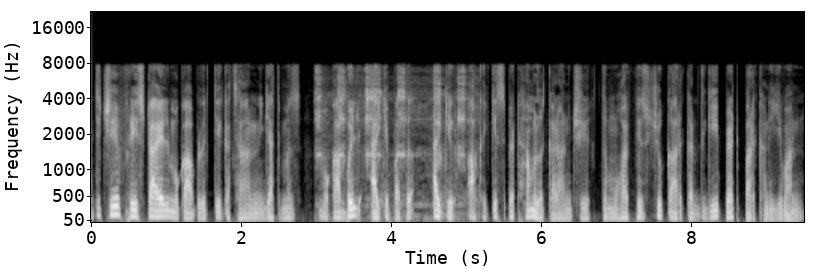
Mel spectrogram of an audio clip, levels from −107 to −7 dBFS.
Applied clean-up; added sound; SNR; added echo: none; Printer; 12 dB; none.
